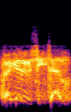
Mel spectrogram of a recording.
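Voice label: player killed enemy, mood med, Hungarian; War Thunder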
